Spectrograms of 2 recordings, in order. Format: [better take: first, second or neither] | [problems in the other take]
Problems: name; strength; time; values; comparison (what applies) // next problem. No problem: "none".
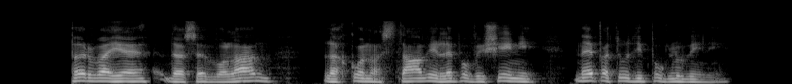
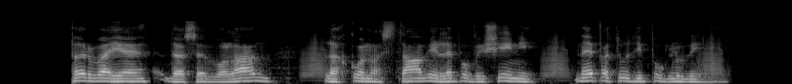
first | background sound (Brass instrument); 18 dB below the speech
